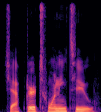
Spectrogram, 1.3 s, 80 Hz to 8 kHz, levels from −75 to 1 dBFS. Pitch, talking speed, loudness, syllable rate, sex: 110 Hz, 140 wpm, -17 LUFS, 4.4 syllables/s, male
